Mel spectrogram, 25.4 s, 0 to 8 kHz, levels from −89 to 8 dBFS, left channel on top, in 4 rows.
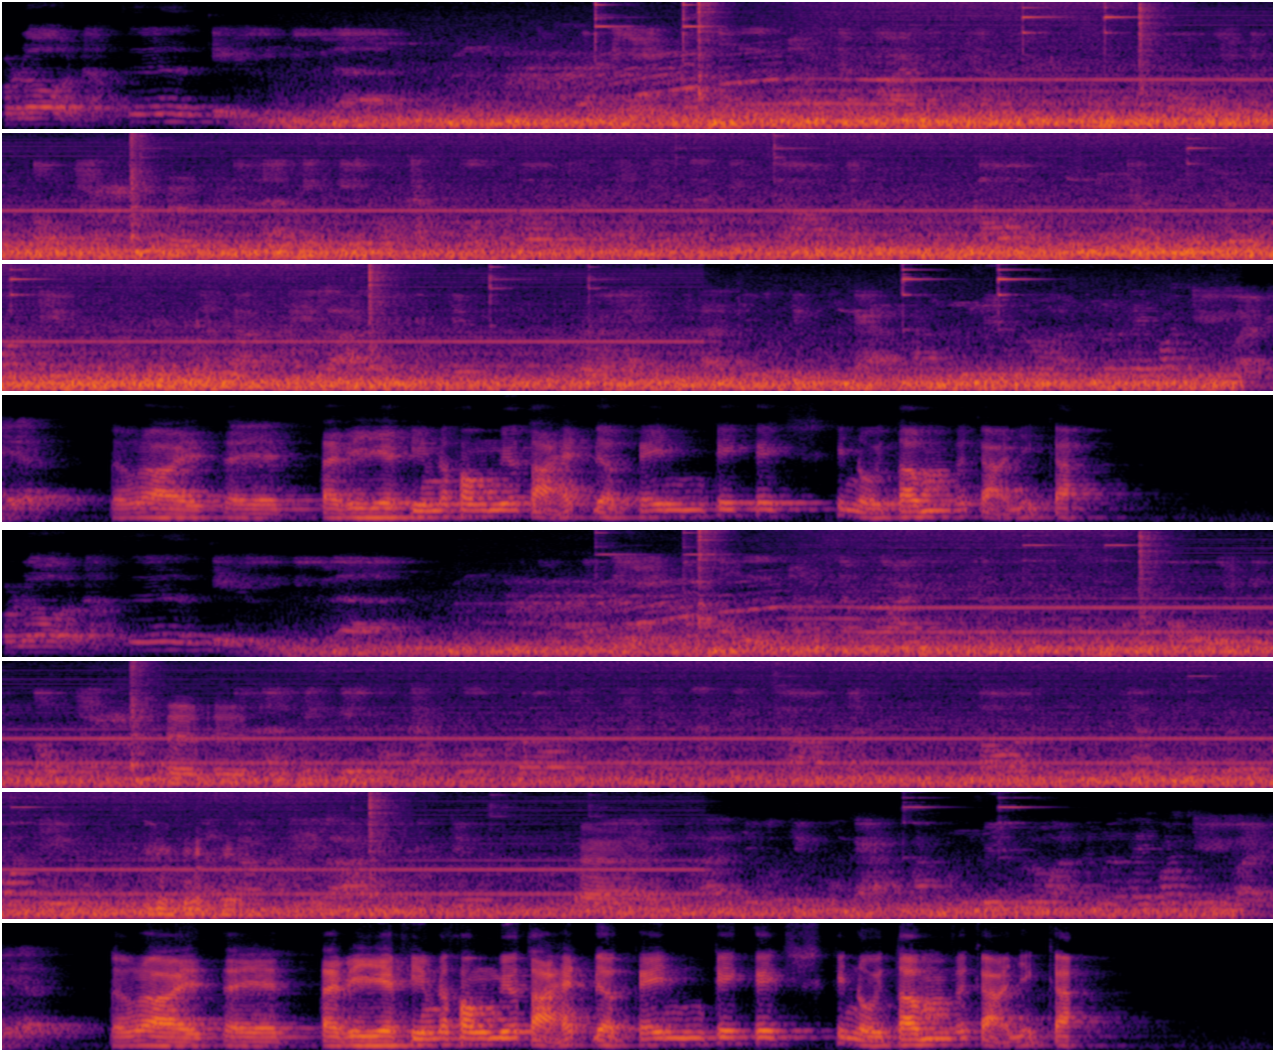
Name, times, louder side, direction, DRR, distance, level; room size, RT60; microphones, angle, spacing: voice 1, 0.0-2.0 2.6-6.9 7.4-13.2 13.7-15.2 15.6-19.3 20.2-20.4, left 1 dB, 45° left, 3.8 m, -44 dB
sound 1, 1.3-18.9, left 6 dB, 65° left, 0.3 m, -32 dB
sound 2, 2.2-16.2, left 1 dB, 15° left, 1.3 m, -42 dB
sound 3, 3.0-4.3 4.7-4.8 5.1-5.8 6.5-7.2 7.6-7.7 8.4-9.0 9.7-9.9 10.2-10.7 11.1-11.2 12.3-14.3 14.6-14.7 14.9-15.9 16.9-17.0 17.2-18.3, left 9 dB, 90° left, 0.7 m, -42 dB
voice 2, 7.2-7.6 13.4-13.9 15.6-16.1 19.6-24.4, right 5 dB, 55° right, 0.5 m, -31 dB
13.0 x 5.3 x 5.3 m
head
